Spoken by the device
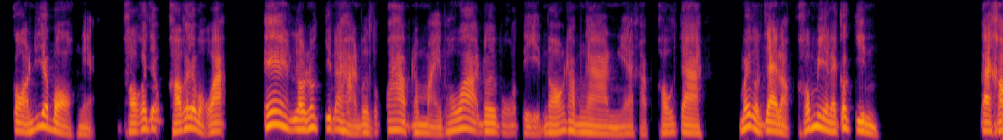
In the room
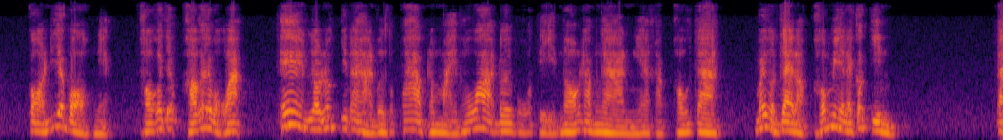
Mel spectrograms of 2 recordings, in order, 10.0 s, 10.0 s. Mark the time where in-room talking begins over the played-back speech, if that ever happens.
none

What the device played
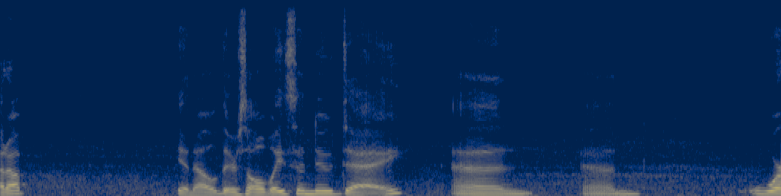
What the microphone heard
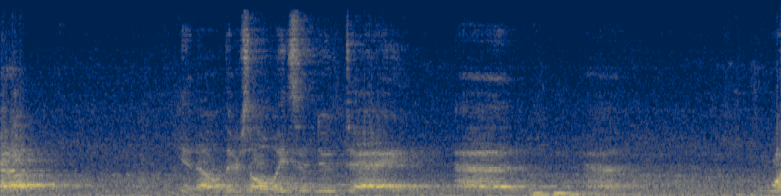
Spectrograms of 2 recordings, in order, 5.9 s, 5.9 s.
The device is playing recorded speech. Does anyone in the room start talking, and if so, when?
4.0 s

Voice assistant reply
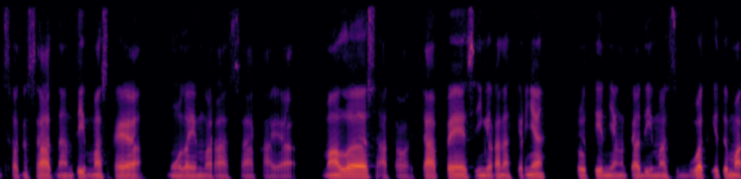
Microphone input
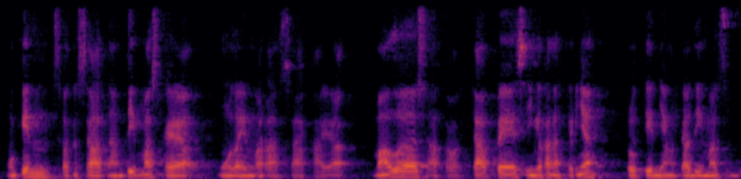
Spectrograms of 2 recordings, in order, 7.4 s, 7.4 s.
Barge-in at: none

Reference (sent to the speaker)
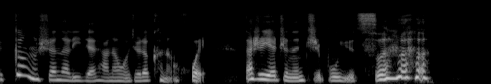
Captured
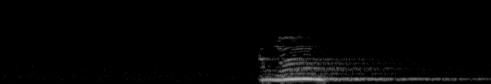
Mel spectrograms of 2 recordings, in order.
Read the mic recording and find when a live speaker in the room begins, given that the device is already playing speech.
2.6 s

